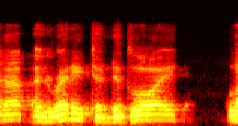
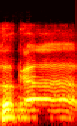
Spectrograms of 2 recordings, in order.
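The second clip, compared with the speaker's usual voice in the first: high-pitched holler; 6 semitones higher than usual. Describing a jig strike while trolling: imitating someone hollering. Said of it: "somebody hollers".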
